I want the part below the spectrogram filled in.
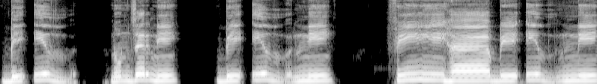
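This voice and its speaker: Recitation teacher, male, Bangladeshi Bengali accent, smooth resonant voice, drawn-out patient spelling. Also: sits high, warm tone, no room sound, studio quality. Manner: slow, spells each syllable, then chants the words drawn out. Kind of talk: letter-by-letter Quran reading lesson.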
